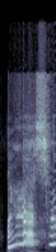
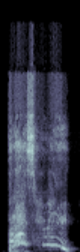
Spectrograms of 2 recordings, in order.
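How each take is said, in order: First: It is said in a squeaky hamster voice. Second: It is said in an ordinary voice.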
